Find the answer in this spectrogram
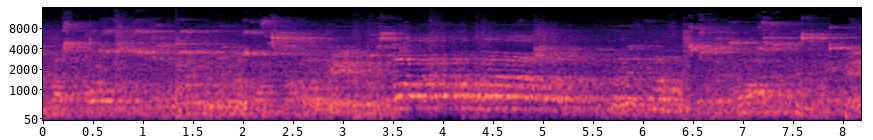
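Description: Live basketball game in a gymnasium: the ball bouncing on the court amid short high-pitched sneaker squeaks on the floor and players' shouts, all echoing in the large hall.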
